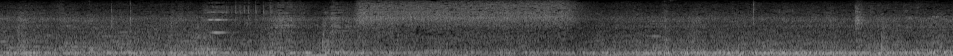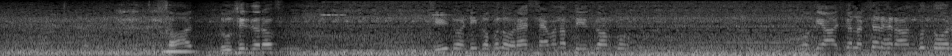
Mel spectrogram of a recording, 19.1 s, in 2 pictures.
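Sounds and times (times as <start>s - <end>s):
passenger train rumbling: 0.0s - 19.0s
hiss: 3.6s - 5.9s.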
